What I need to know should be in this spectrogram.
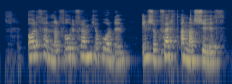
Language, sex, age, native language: Icelandic, female, 13, Icelandic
